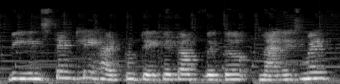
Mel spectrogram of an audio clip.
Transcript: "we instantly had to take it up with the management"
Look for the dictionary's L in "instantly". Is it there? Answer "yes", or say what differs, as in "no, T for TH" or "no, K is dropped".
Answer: yes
